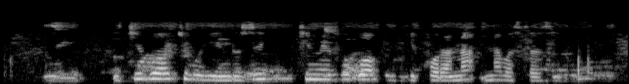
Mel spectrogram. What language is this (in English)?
Kinyarwanda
